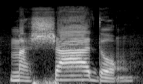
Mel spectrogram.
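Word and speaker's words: masyadong: So the s ya is a sha sound. Mashong.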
